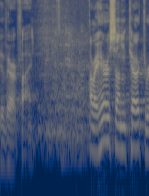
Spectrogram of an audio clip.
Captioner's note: audience laughs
